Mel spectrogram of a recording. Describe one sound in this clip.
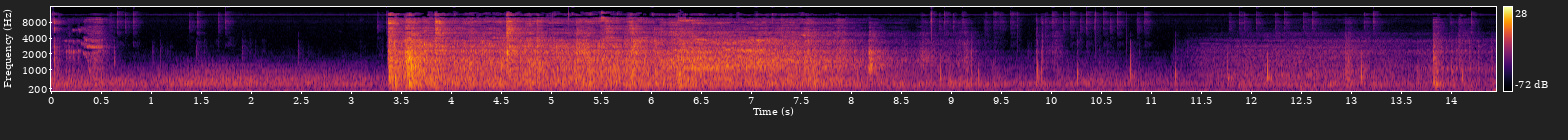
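Fingers tap on a touchscreen.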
